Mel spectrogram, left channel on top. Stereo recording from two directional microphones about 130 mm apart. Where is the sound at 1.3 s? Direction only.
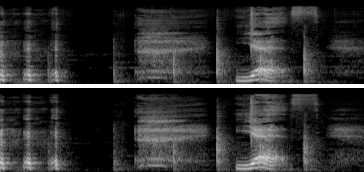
35° right (ahead or behind).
